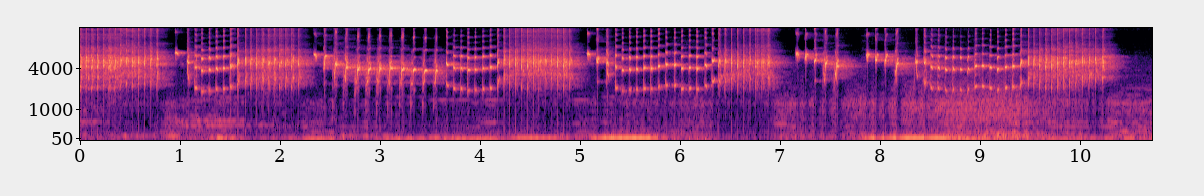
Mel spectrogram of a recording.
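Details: Energetic Long-tailed shrike song, recorded as a trigger sound: loud, varied phrases of rapid buzzy trills and rattling repeated notes mixed with harsh, noisy bursts. The phrases are broken by brief pauses, and faint low background hum runs throughout.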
